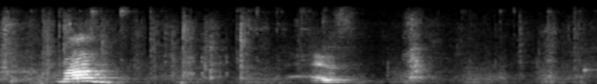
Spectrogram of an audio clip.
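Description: A dog whining in three short high-pitched cries. The first, about half a second in, is the loudest and falls in pitch.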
